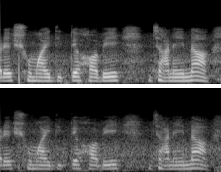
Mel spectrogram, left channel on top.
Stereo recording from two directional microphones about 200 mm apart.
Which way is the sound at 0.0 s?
25° left (ahead or behind).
